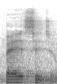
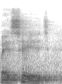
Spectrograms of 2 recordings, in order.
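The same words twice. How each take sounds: First: The final syllable has a short 'ij' vowel. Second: The final syllable has a long 'ej' vowel. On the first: The speaker calls it right. "इसे सिज कहें" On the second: The speaker calls it wrong. "not passage"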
